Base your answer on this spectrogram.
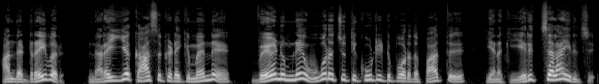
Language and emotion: Tamil, angry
